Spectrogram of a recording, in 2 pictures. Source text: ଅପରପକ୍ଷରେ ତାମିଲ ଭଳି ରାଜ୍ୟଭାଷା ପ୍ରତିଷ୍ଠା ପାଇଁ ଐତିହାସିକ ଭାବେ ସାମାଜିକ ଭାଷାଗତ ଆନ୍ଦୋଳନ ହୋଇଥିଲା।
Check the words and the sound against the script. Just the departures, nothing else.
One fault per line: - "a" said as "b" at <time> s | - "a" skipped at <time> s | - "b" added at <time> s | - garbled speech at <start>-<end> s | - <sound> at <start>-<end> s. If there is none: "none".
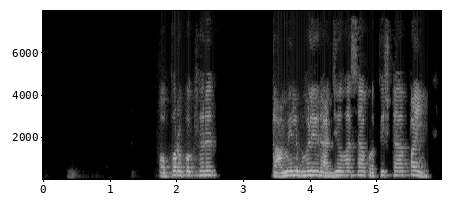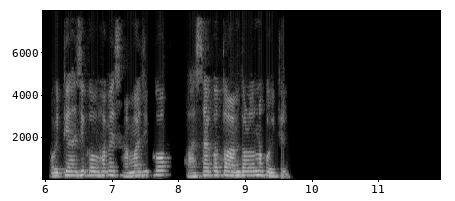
none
